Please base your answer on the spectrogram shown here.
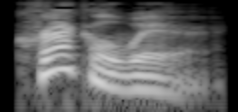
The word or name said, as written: crackleware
